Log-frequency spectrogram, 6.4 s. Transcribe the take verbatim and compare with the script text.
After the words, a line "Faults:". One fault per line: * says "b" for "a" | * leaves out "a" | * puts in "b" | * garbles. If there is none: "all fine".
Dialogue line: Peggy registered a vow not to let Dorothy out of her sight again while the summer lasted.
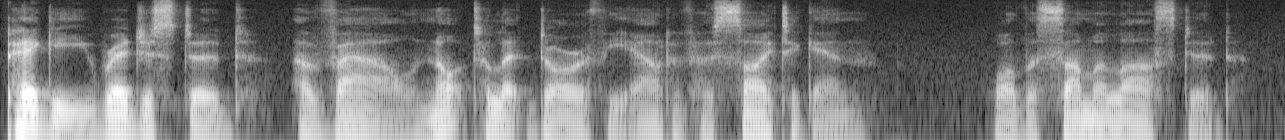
Peggy registered a vow not to let Dorothy out of her sight again while the summer lasted.
Faults:
all fine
